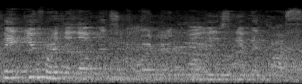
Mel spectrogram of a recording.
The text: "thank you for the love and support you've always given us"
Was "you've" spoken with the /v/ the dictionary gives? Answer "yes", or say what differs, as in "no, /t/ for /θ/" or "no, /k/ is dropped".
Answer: no, /v/ is dropped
